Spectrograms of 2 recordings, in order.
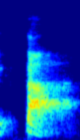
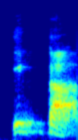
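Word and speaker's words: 읽다: তারপরে ইলগুসেয়, এটা মূল শব্দ ইক্তা, ইক্তা, এটার বানানটা আমি আমার ছাত্রদেরকে শেখাই এইভাবে, যেহেতু এটা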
